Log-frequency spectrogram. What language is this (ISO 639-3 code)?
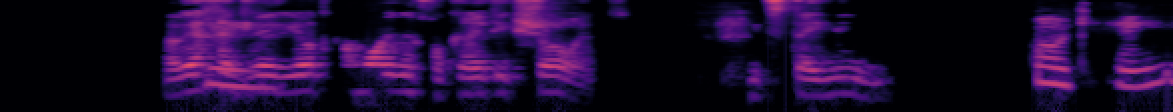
heb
